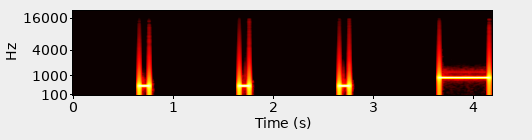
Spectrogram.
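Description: Countdown-leader beeps: three short, low electronic beeps a second apart, then a longer, higher beep about an octave up, marking zero near the end.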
